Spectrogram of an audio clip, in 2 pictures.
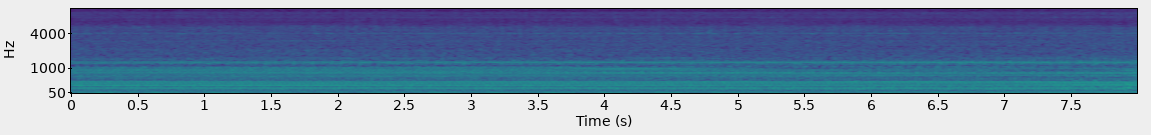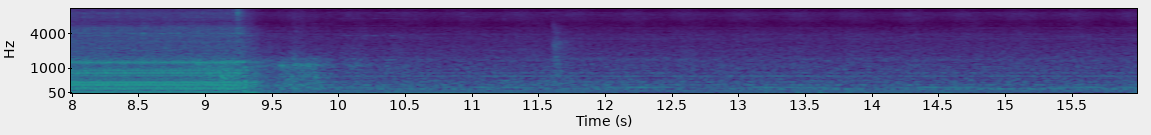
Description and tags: MOVIE THEATER BEHIND CONCESSION 02
A roomtone of behind the concession stand near the CO2 tanks for the soda machines. Recorded with a Tascam DR-40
